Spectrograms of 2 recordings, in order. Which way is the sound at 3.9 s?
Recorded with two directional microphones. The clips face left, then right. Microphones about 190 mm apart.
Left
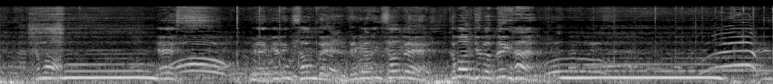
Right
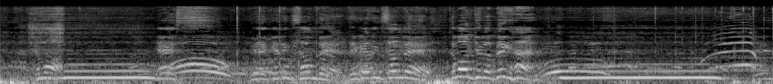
25° right (ahead or behind).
